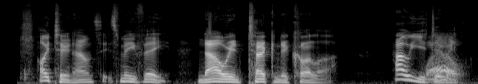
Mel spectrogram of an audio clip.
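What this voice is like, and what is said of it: Cartoon character voice. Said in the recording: “did the voice”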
